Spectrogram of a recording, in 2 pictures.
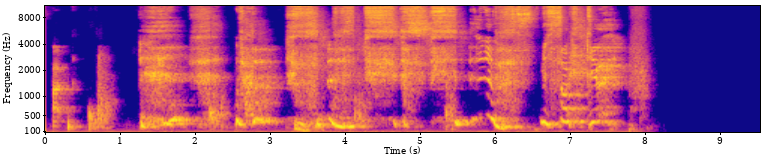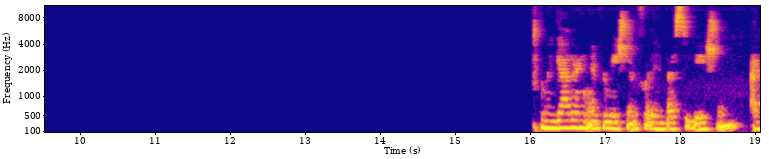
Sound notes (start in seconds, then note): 1.2 David sobs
